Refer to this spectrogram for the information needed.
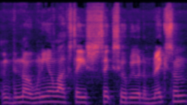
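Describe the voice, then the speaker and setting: This man's voice sits at a fairly high pitch and keeps a monotone, flat intonation. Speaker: YouTuber telling fan-fiction story. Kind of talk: casual improvised storytelling. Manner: halting, self-described stuttering.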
